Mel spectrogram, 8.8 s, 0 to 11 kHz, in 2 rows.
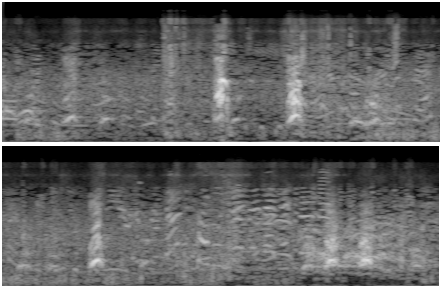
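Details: Rain, a dog at the CarDunAl agility trial on Oct 18, 2009, barks at her handler, eager to run. Sharp single barks land about every second or two, some in quick pairs, over steady human talk and background crowd noise.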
